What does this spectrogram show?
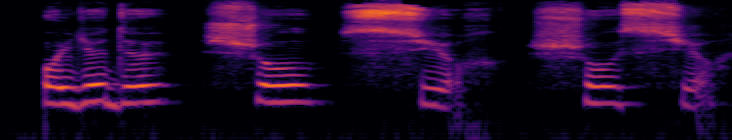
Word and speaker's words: chaussures: Ce qu'elle pourrait améliorer, par exemple, c'est qu'elle dit chaussure au lieu de chaussure. Chaussure. Rappelez-vous que la lettre U, ça fait le son U.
